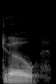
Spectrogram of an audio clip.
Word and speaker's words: dough: Pronunciation do. Make the long O like no and go. And the gh is silent.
